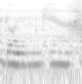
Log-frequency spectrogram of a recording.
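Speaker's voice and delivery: muttered under breath to herself; whisper. Real, not acted. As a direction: whisper it like a private aside. Whispered aside to self.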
